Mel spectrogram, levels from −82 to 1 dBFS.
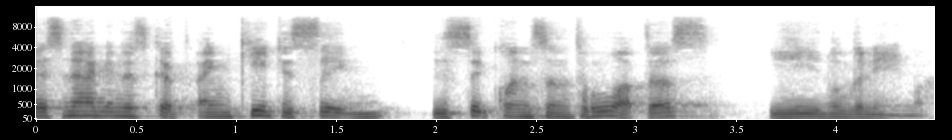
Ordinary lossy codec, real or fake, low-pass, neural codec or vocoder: MP3, 48 kbps; fake; 14.4 kHz; codec, 44.1 kHz, 2.6 kbps, DAC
